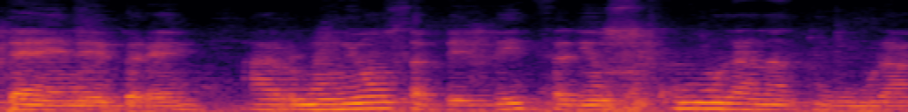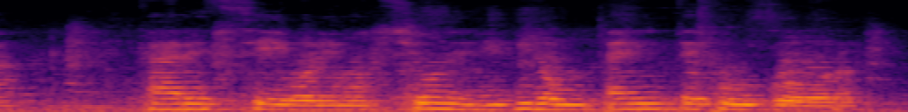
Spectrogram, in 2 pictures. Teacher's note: la prevalenza della consonante R, che è una vibrante sonora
